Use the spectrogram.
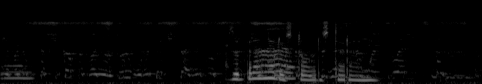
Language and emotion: Russian, neutral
